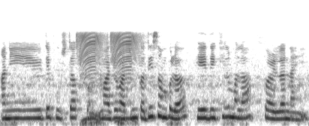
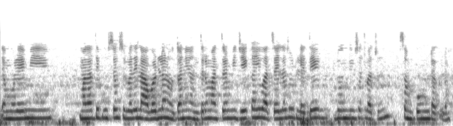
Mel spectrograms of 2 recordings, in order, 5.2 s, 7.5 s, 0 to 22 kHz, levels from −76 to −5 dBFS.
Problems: constant background noise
